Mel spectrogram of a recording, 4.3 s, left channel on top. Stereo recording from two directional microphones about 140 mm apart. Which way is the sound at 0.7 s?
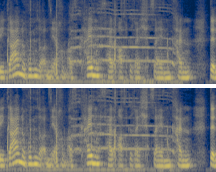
30° right (ahead or behind).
